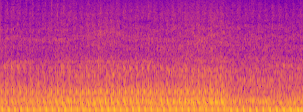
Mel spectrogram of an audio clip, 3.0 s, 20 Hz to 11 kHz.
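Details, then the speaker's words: 1955 Lanz Bulldog D2402 two-stroke single-cylinder tractor pulling under load at half throttle, engine at about 1050 rpm: fast, even popping beat that sounds faster because it is two-stroke, no knocks or misses; normal running under load. "engine runs a thousand and fifty rpm it just sounds faster because it's to cycle"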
